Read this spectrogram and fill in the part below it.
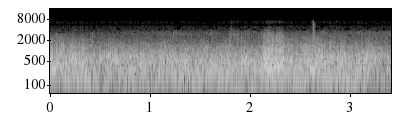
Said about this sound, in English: A short time after Dan was captured and tied in the barn with Tonto, a thunderstorm accompanied by heavy rains hit the territory.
